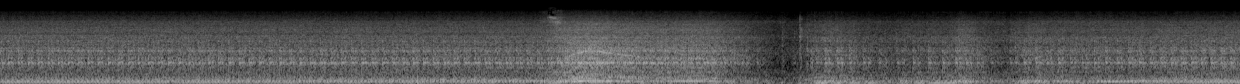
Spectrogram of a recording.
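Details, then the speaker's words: 2008 Ford Explorer 4.0 SOHC first start after timing chain replacement and engine reinstall: idle sags and recovers a couple of times, hunting; owner suspects a vacuum leak, though it sounds better than before. "all right battery up see what happens that's good so far [Laughter] a little bit of a hunter [Laughter]"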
